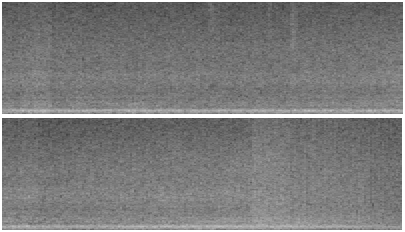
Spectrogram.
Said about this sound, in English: But the roar of a different plane's engines is making people around the Salt Lake Valley look up towards the sky.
